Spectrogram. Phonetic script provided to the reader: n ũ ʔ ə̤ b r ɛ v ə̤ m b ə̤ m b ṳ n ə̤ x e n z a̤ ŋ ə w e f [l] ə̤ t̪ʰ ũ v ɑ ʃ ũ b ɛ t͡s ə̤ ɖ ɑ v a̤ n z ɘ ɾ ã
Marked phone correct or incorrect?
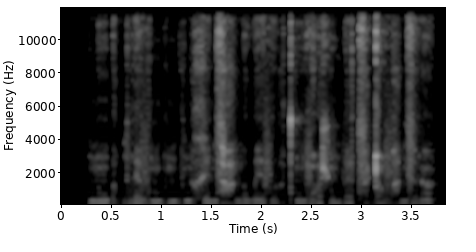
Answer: incorrect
